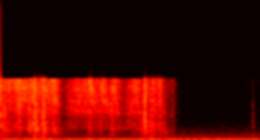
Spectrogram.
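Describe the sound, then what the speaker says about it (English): A tarot card deck given a bridge shuffle, a quick close ripple of cards riffling together for about a second, followed by a soft settling sound. "That was the bridge shuffle."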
